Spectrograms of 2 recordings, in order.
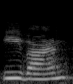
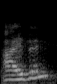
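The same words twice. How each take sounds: First: The name is said with a Spanish pronunciation. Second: The name is said with an English pronunciation. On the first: The speaker calls it right. "you speak Spanish, which means your name is Ivan" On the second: The speaker calls it wrong. "and not Ivan"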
